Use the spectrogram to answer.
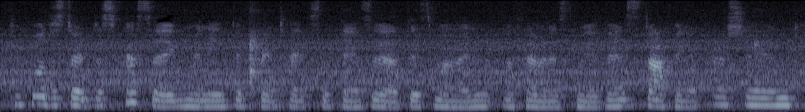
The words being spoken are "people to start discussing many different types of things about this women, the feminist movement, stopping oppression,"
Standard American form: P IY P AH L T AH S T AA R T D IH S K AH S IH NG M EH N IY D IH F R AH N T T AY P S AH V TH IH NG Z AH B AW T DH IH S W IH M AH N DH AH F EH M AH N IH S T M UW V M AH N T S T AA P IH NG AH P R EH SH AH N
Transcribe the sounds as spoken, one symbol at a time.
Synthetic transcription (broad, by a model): P IY P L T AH S T AA R T D IH S K AH S IH NG M EH N IY D IH F R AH N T T AY P S AH V TH IH NG Z AH B AW T DH IH S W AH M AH N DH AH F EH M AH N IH S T M UW V M AH N T S T AA P IH NG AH P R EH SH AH N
